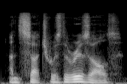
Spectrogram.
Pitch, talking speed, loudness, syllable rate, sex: 100 Hz, 235 wpm, -16 LUFS, 5.6 syllables/s, male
